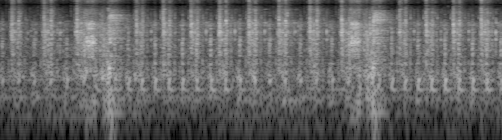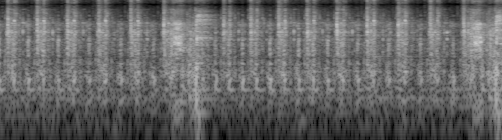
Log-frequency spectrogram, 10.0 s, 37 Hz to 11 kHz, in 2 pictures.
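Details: 1925 1.5 hp Sattley hit-and-miss gas engine after Wico EK magneto repair: fast mechanical clatter with a heavier firing bang about every three seconds and even coasting between; normal running.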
